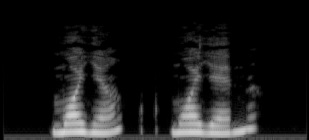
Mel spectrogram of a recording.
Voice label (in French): "moyen moyenne", French; vetements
